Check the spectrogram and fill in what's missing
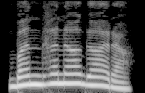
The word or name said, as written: ಬಂಧನಕಾರಿ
